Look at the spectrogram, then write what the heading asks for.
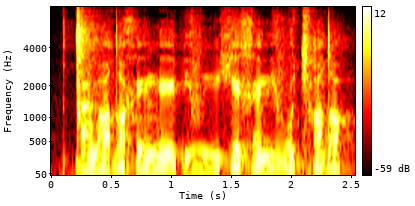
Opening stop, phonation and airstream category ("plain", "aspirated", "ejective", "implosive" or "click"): click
